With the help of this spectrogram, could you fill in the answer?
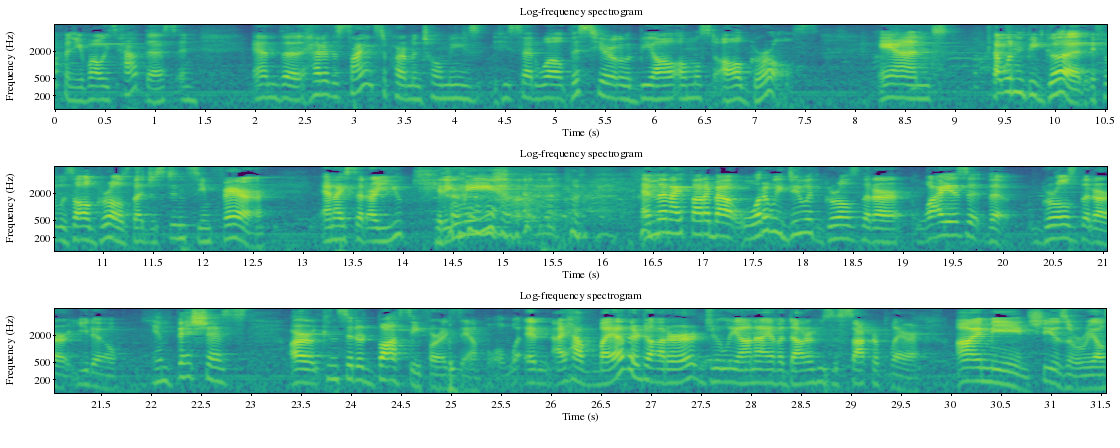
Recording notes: A panel from the Pima County Public Library Nuestras Raices Pavillion at the 2015.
